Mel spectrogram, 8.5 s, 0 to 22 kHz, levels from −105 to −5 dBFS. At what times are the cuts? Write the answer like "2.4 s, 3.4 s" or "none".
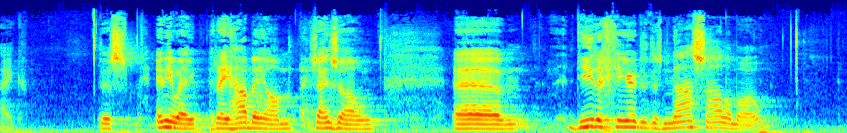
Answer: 1.0 s

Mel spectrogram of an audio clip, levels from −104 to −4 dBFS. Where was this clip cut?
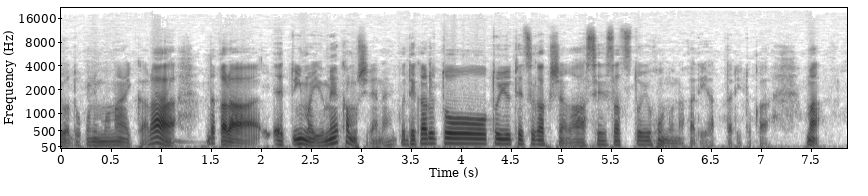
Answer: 3.3 s

